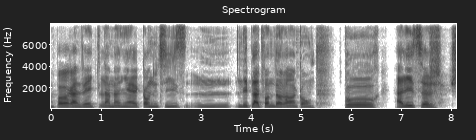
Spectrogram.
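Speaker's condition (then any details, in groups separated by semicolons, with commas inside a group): Cerebral palsy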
